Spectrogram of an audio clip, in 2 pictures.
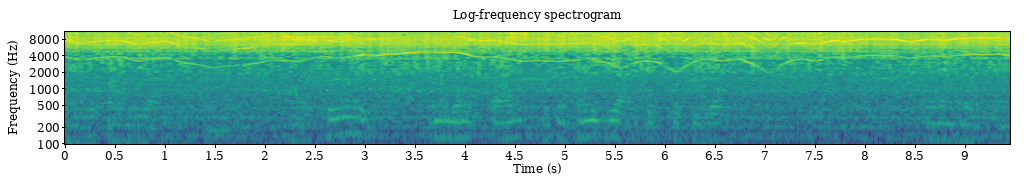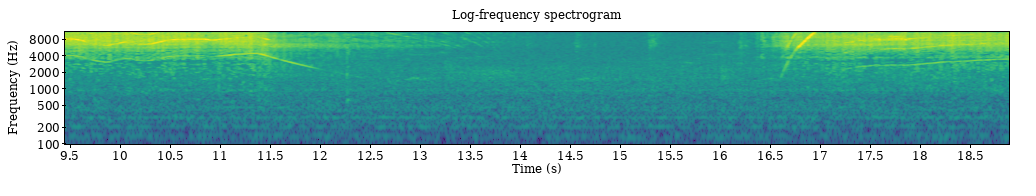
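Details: Dental rotary instrument during root canal treatment of curved canals: a high-pitched whine whose pitch wavers, stops briefly, then starts again.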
